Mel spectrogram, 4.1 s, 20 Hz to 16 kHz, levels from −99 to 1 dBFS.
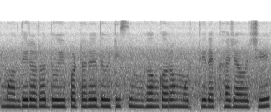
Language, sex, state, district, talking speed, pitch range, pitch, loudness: Odia, female, Odisha, Malkangiri, 90 wpm, 210-215 Hz, 215 Hz, -17 LUFS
